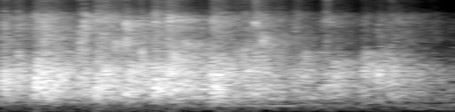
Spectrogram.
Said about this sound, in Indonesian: berikan tepuk tangan sama si Aswin dulu.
